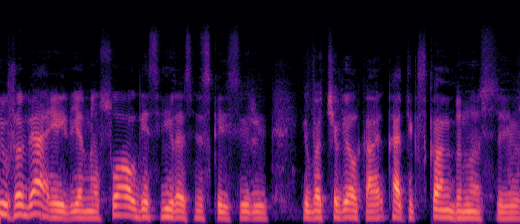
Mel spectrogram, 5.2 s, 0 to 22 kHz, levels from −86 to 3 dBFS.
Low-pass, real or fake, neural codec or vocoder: 14.4 kHz; fake; codec, 44.1 kHz, 2.6 kbps, SNAC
